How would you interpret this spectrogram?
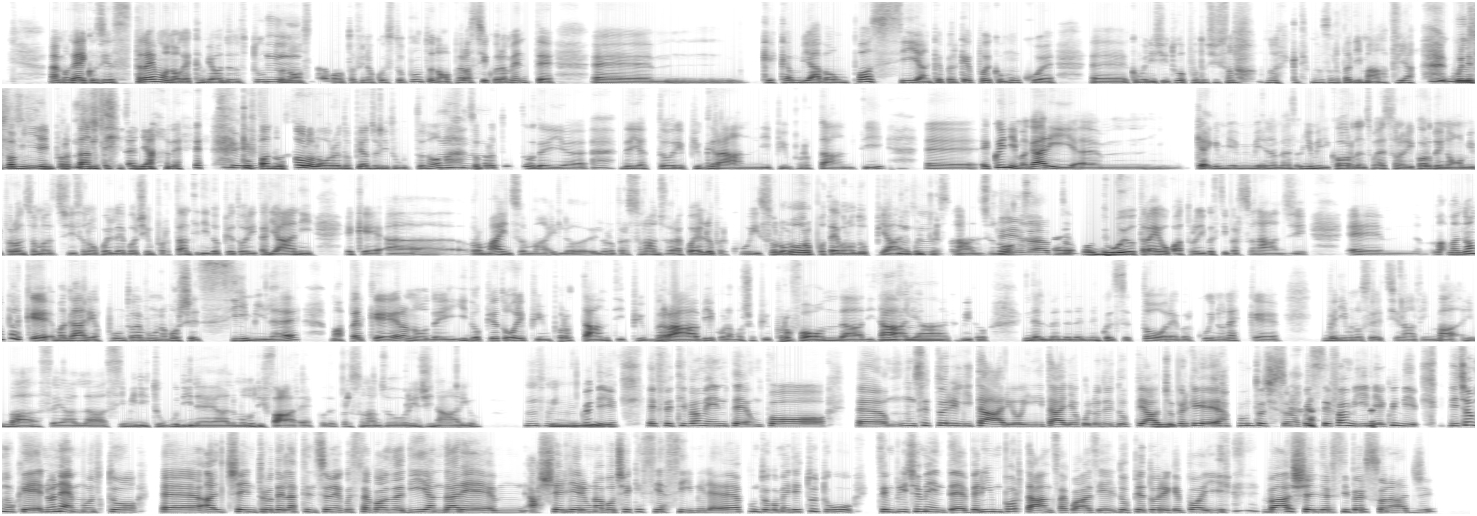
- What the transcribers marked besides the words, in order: chuckle; laughing while speaking: "non è c una sorta di mafia"; chuckle; laughing while speaking: "importanti italiane"; unintelligible speech; sniff; laugh; chuckle
- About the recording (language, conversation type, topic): Italian, podcast, Cosa ne pensi delle produzioni internazionali doppiate o sottotitolate?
